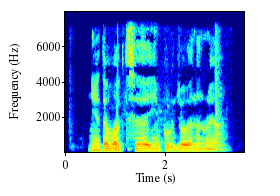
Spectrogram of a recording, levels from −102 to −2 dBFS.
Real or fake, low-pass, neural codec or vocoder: real; 7.2 kHz; none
